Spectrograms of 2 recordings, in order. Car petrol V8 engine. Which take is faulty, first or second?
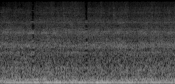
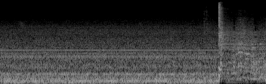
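second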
